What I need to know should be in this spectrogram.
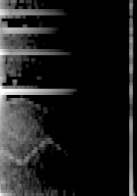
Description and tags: A retro video game reload sound effect.
game, nes, reload, retro, video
